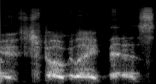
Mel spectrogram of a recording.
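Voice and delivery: high, slow gasping creepy voice. Shown as a demonstration. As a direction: wheeze it out like a ghoul. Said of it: "like, that gasping voice".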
